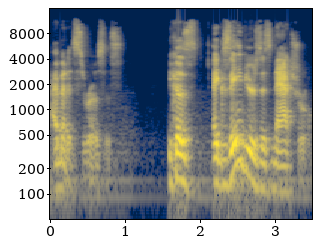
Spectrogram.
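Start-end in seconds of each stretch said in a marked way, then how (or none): 0.0-1.0 hushed, very quiet whisper spoken aside. Retelling a remark made to a fiance in a movie theater: imitating own whisper. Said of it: "I kinda whispered to Alicia".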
